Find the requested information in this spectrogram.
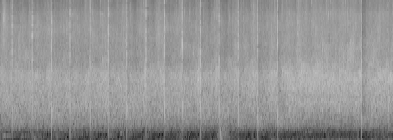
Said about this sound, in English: I would like for you to stand one more time and let's just honor those who serve us in our military. Can we give them applause? Can we just thank the people who serve us?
